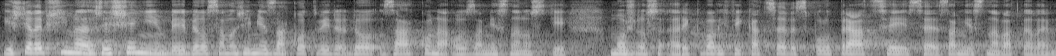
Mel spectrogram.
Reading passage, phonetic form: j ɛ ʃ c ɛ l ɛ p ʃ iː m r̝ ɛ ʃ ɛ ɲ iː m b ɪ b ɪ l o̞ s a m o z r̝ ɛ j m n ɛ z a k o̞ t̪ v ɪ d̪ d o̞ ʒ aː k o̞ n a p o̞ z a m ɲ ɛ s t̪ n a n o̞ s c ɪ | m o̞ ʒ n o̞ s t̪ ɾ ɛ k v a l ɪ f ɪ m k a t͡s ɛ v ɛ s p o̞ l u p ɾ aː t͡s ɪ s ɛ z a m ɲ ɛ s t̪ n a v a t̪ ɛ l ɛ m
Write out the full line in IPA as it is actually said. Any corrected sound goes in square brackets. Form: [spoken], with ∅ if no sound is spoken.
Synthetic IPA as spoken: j ɛ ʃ c ɛ l ɛ p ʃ iː m r̝ ɛ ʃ ɛ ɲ iː m b ɪ b ɪ l o̞ s a m o z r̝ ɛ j m [ɲ] ɛ z a k o̞ t̪ v ɪ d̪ d o̞ [z] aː k o̞ n a [ʔ] o̞ z a m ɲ ɛ s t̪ n a n o̞ s c ɪ | m o̞ ʒ n o̞ s t̪ ɾ ɛ k v a l ɪ f ɪ [∅] k a t͡s ɛ v ɛ s p o̞ l u p ɾ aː t͡s ɪ s ɛ z a m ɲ ɛ s t̪ n a v a t̪ ɛ l ɛ m

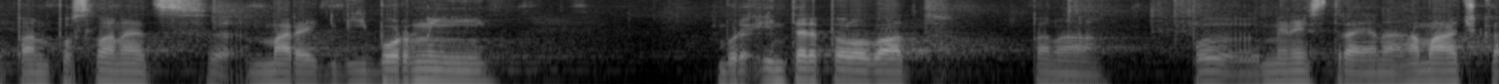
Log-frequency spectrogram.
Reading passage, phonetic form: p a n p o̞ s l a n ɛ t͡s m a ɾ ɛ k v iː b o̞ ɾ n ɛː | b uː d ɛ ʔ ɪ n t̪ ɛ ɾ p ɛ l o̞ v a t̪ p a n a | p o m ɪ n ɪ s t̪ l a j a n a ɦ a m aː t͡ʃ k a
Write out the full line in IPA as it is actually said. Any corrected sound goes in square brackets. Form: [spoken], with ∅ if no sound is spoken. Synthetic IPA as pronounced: p a n p o̞ s l a n ɛ t͡s m a ɾ ɛ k v iː b o̞ ɾ n [iː] | b [u] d ɛ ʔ ɪ n t̪ ɛ ɾ p ɛ l o̞ v a t̪ p a n a | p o m ɪ n ɪ s t̪ [ɾ] a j a n a ɦ a m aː t͡ʃ k a

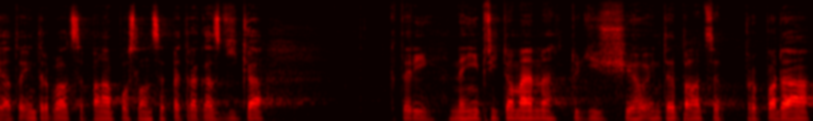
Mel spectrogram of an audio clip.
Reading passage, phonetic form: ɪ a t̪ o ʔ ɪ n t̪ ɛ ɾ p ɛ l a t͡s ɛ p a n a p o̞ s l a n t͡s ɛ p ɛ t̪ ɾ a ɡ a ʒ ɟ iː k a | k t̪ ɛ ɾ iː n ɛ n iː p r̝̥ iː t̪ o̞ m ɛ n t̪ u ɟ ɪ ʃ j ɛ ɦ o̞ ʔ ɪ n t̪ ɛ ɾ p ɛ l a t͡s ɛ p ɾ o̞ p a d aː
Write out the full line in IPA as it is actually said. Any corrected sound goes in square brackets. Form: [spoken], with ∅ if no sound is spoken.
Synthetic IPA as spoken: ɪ a t̪ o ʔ ɪ n t̪ ɛ ɾ p ɛ l a t͡s ɛ p a n a p o̞ s l a n t͡s ɛ p ɛ t̪ ɾ a ɡ a [z] ɟ iː k a | k t̪ ɛ ɾ iː n ɛ [ɲ] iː p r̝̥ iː t̪ o̞ m ɛ n t̪ u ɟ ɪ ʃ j ɛ ɦ o̞ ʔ ɪ n t̪ ɛ ɾ p ɛ l a t͡s ɛ p ɾ o̞ p a d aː

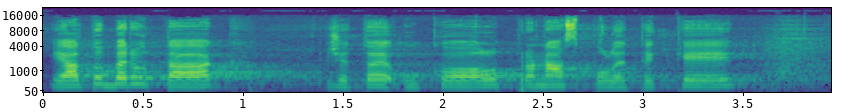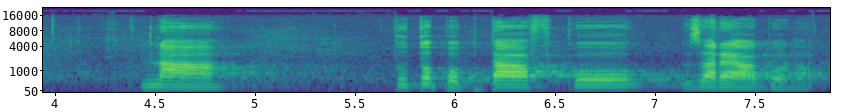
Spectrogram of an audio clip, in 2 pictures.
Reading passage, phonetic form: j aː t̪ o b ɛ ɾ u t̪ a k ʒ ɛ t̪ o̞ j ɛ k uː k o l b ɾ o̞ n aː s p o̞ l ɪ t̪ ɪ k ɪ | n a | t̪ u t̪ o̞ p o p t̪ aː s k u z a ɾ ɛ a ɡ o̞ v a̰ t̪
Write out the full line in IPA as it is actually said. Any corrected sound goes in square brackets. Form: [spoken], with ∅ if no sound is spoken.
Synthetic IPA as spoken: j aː t̪ o b ɛ ɾ u t̪ a k ʒ ɛ t̪ o̞ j ɛ [ʔ] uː k o l [p] ɾ o̞ n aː s p o̞ l ɪ t̪ ɪ k ɪ | n a | t̪ u t̪ o̞ p o p t̪ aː [f] k u z a ɾ ɛ a ɡ o̞ v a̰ t̪

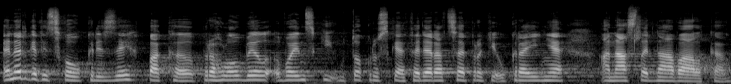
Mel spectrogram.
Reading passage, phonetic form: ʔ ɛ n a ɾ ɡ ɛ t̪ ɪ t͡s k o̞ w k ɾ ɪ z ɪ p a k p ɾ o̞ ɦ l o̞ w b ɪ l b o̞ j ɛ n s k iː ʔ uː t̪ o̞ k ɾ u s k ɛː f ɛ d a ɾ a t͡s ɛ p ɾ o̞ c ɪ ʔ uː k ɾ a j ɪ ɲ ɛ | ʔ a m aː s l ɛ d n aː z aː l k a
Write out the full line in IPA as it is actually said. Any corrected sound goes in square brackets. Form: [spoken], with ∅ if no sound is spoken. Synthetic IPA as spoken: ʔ ɛ n [ɛ] ɾ ɡ ɛ t̪ ɪ t͡s k o̞ w k ɾ ɪ z ɪ p a k p ɾ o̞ ɦ l o̞ w b ɪ l [v] o̞ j ɛ n s k iː ʔ uː t̪ o̞ k ɾ u s k ɛː f ɛ d [ɛ] ɾ a t͡s ɛ p ɾ o̞ c ɪ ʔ [u] k ɾ a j ɪ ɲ ɛ | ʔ a [n] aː s l ɛ d n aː [v] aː l k a

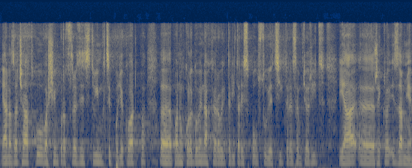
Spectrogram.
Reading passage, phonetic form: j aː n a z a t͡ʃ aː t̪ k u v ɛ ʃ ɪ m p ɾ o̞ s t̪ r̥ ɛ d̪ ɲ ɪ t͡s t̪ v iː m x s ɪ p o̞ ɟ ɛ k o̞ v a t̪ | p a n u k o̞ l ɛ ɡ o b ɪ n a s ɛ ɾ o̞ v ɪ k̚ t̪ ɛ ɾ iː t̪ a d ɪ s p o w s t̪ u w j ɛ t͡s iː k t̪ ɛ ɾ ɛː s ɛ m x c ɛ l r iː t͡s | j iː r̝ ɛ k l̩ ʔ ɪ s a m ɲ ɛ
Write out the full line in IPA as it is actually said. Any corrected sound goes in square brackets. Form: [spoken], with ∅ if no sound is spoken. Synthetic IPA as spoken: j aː n a z a t͡ʃ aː t̪ k u v [a] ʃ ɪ m p ɾ o̞ s t̪ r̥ ɛ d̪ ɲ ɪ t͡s t̪ v iː m x [t͡s] ɪ p o̞ ɟ ɛ k o̞ v a t̪ | p a n u k o̞ l ɛ ɡ o [v] ɪ n a [x] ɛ ɾ o̞ v ɪ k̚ t̪ ɛ ɾ iː t̪ a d ɪ s p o w s t̪ u [v] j ɛ t͡s iː k t̪ ɛ ɾ ɛː s ɛ m x c ɛ l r iː t͡s | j [aː] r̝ ɛ k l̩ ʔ ɪ [z] a m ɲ ɛ

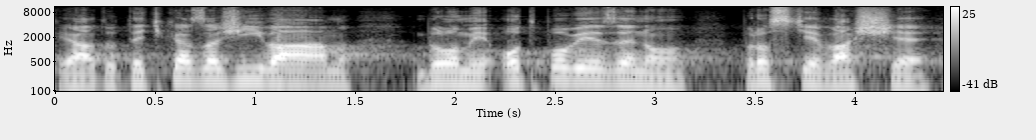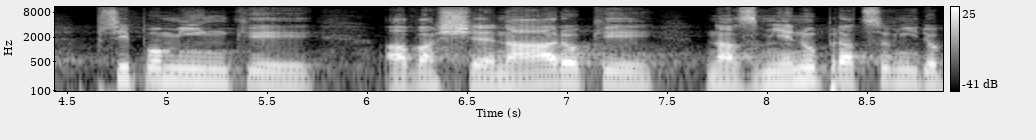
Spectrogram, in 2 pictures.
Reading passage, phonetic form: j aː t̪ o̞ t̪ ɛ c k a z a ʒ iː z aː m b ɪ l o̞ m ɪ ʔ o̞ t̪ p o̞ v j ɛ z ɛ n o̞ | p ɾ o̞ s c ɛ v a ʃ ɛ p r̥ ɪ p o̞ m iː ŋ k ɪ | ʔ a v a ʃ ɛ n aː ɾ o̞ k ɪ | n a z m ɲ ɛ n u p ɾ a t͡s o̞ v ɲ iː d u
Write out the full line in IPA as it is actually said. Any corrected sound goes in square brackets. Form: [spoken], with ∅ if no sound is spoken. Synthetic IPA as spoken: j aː t̪ o̞ t̪ ɛ c k a z a ʒ iː [v] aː m b ɪ l o̞ m ɪ ʔ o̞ t̪ p o̞ v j ɛ z ɛ n o̞ | p ɾ o̞ s c ɛ v a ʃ ɛ p r̥ ɪ p o̞ m iː ŋ k ɪ | ʔ a v a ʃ ɛ n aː ɾ o̞ k ɪ | n a z m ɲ ɛ n u p ɾ a t͡s o̞ v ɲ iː d [o]

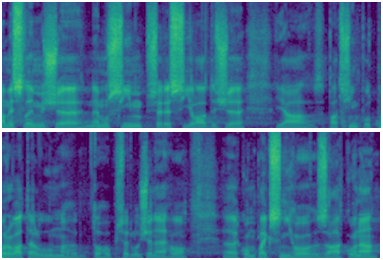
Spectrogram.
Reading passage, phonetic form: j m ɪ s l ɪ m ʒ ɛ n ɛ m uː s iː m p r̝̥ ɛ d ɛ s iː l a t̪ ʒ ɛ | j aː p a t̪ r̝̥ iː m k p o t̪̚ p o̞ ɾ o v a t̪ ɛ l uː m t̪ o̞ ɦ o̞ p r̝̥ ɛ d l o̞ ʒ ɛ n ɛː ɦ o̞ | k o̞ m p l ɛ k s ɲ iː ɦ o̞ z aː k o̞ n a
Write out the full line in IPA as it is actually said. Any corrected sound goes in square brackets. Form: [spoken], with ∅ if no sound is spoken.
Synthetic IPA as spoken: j m ɪ s l ɪ m ʒ ɛ n ɛ m [u] s iː m p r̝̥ ɛ d ɛ s iː l a t̪ ʒ ɛ | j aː p a t̪ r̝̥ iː m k p o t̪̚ p o̞ ɾ o v a t̪ ɛ l uː m t̪ o̞ ɦ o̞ p r̝̥ ɛ d l o̞ ʒ ɛ n ɛː ɦ o̞ | k o̞ m p l ɛ k s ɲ iː ɦ o̞ z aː k o̞ n a

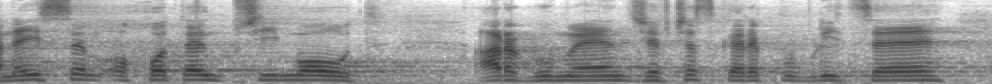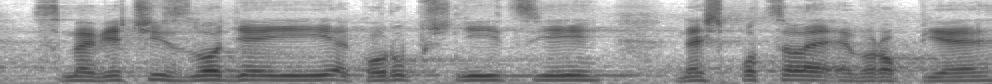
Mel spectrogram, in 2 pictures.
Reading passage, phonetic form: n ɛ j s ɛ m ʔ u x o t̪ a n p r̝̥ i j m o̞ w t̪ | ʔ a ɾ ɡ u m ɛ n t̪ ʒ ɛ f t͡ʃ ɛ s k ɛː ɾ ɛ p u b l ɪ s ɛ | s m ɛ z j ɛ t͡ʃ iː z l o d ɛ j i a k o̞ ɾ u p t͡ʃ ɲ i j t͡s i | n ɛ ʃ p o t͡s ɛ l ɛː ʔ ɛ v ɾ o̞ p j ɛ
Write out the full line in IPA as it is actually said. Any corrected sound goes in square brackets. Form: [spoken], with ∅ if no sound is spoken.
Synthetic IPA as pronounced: n ɛ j s ɛ m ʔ [o] x o t̪ [ɛ] n p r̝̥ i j m o̞ w t̪ | ʔ a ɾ ɡ u m ɛ n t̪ ʒ ɛ f t͡ʃ ɛ s k ɛː ɾ ɛ p u b l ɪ [t͡s] ɛ | s m ɛ [v] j ɛ t͡ʃ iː z l o [ɟ] ɛ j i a k o̞ ɾ u p t͡ʃ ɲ i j t͡s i | n ɛ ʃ p o t͡s ɛ l ɛː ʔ ɛ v ɾ o̞ p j ɛ

